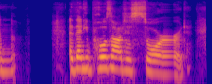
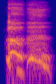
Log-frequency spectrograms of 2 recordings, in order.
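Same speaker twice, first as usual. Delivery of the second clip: gasp; 10 semitones higher than usual. Acted. Stabbed in back.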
